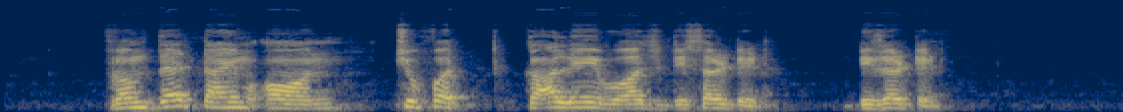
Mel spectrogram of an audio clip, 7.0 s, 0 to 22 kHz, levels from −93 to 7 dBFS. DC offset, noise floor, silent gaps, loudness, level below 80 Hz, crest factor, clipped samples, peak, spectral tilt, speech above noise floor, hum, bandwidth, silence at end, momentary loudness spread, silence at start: under 0.1%; -70 dBFS; none; -16 LUFS; -54 dBFS; 16 dB; under 0.1%; -2 dBFS; -6 dB/octave; 55 dB; none; 9 kHz; 1.15 s; 11 LU; 0.7 s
